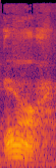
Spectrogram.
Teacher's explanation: O R sozinho aqui na pronúncia a gente fala igual a gente fala or. É o R retroflexo, que é o R com a língua lá atrás.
